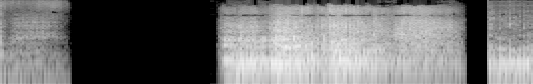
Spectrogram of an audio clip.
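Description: A tiger gives a deep, rough growl that swells into a loud, rasping roar.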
